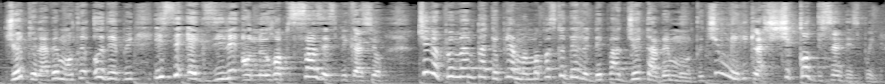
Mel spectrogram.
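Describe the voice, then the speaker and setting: A woman's voice: on the high side, sing-song, fairly quick, faint music behind. A woman life coach giving a motivational talk, scolding and mocking her listener with laughs, slipping in English phrases.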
